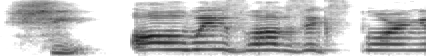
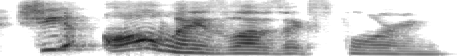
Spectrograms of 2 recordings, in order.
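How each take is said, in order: First: Higher, lively, "always" lifted; with emotion. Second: Said in the usual way. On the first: Shown as a demonstration. Teacher reading the sentence with lots of emotion. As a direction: say it bursting with feeling. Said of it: "I'm saying it, like, with a lot of emotion". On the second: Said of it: "with a lot of emotion".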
